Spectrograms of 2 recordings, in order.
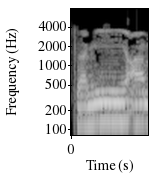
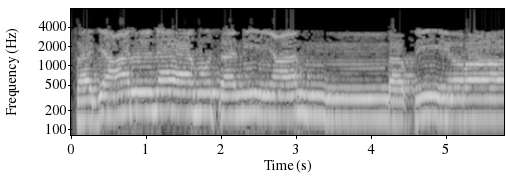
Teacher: Nah, tapi yang tepat adalah qalab. Didengungkan dalam keadaan mulut atau bibir kita tertutup, nah, menutup rapat. · Term: qalb atau iqlab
